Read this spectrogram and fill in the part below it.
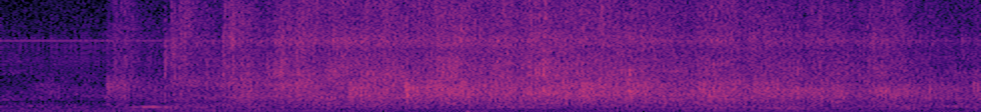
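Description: An audience claps steadily at a gathering at the Nigerian Armed Forces Resettlement Centre in Oshodi, a dense, sustained patter of many hands from start to finish, with a voice faintly audible underneath.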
